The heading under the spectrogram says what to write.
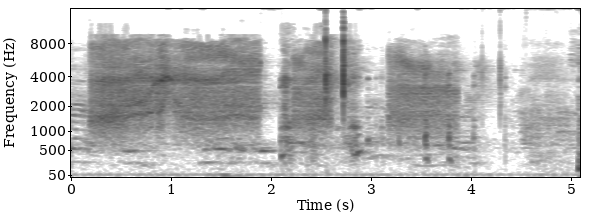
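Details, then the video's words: A young pet parrot wanting treats gives long, raspy, hissing, dinosaur-like screeches in three main bursts, then shorter ones, while a woman speaks over them. "HE MAKES A FUNNY SOUND"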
